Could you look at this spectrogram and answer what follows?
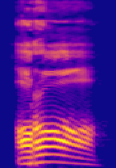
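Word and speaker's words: ر: C'est un peu c'est un peu le le R espagnol, hein. Ro ro. Donc le Ro, il se prononce à l'infinitif ro.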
